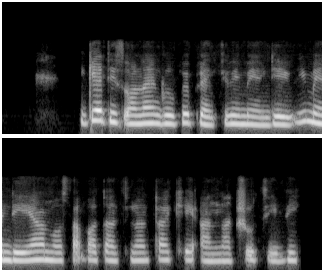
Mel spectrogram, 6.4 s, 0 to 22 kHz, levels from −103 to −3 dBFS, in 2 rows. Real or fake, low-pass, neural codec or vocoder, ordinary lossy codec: fake; none; codec, 16 kHz, 2 kbps, FunCodec, trained on Chinese and English, 25 frames a second; none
